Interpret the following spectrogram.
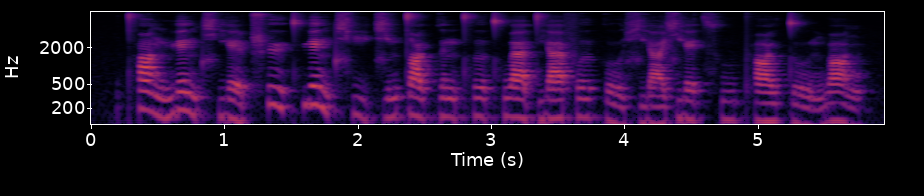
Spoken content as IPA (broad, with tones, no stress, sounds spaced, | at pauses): t̪ʰ ɑ˥˧ ŋ n̪ ɥ ɛ˥˩ n t͡ɕʰ j ɛ˨˩ ʈ͡ʂʰ ɻ̩˥˧ t̪ʰ ɥ ɛ˥˩ n t͡ɕʰ i˨˩ t͡ɕ i˦ n t̪ ɑ˥˧ ʊ̯ k ə˥˧ n t̪ʰ ɤ˥˧ t̪ʰ w ä˥˩ t̪ j ä˥ f ɤ˥ k o˨˩ ʊ̯ ɕ j ä˧˥ ɕ j ɛ˥˩ t͡sʰ u˥ pʰ ɑ˥ ʊ̯ t̪ o˨˩ ʊ̯ m w ɑ˥˩ ŋ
